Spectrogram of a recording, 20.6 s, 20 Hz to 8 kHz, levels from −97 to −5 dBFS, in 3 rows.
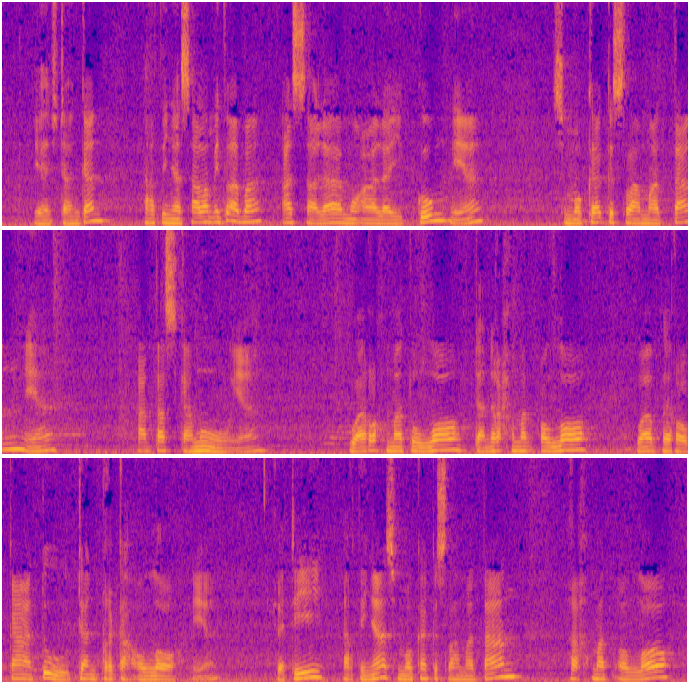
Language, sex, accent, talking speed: Indonesian, male, native, 80 wpm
